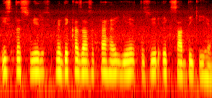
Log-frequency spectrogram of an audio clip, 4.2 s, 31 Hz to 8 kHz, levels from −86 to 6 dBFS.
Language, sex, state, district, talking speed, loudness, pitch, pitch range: Hindi, male, Haryana, Charkhi Dadri, 185 wpm, -21 LUFS, 130 Hz, 120-135 Hz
